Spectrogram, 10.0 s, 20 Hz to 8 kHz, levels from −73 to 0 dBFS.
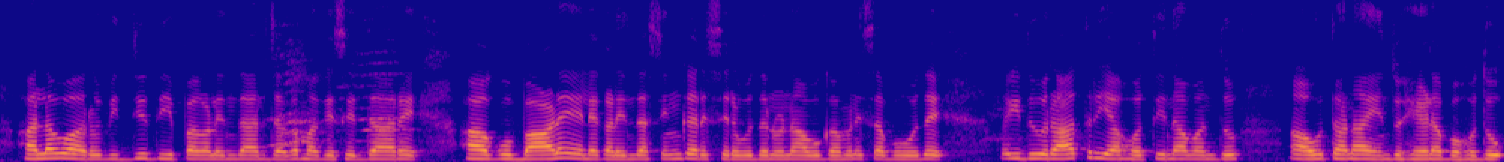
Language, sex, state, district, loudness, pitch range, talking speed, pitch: Kannada, female, Karnataka, Chamarajanagar, -26 LUFS, 195-215 Hz, 110 wpm, 200 Hz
